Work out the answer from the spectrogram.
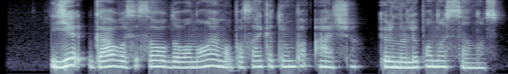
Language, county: Lithuanian, Vilnius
